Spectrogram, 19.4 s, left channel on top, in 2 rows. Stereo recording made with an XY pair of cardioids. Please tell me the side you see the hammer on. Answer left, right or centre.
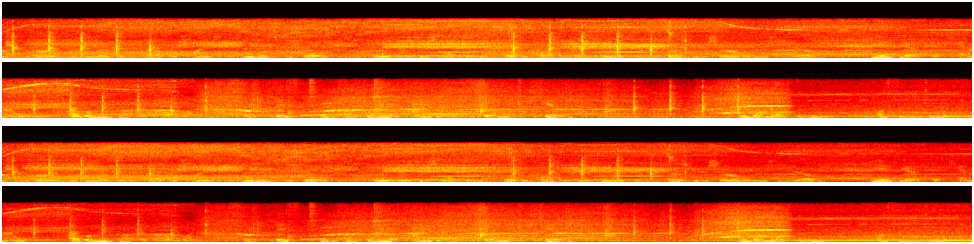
left.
